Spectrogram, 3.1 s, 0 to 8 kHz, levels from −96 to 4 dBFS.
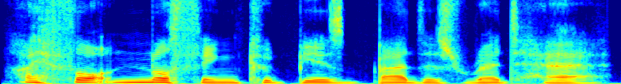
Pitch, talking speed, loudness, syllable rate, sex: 155 Hz, 195 wpm, -18 LUFS, 3.9 syllables/s, male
